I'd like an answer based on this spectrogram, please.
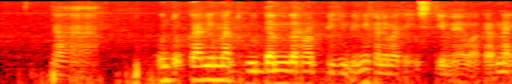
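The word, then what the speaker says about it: هُدًى مِّن رَّبِّهِمْ: Hudam ini bacaan idgham bi gunnah. Mir rabbihim ini bacaan idgham bila gunnah. Di sini sangat jelas perbedaannya anak-anakku, cara membacanya sama-sama masuknya. Yang satu dengan mendengung, yang satu tanpa mendengung. Pak Bahrul ulangi lagi.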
